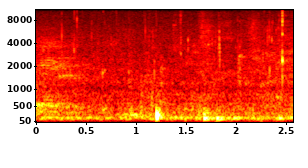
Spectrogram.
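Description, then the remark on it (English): A quiet sip of Grapico, a Southern sparkling grape soda: a few soft wet mouth clicks and a small swallow, spaced out over a couple of seconds with no talking. “This is a sparkling grape soda, a southern thing for 100 years, it says, which is nice. I'm going to have a little sip of this.”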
